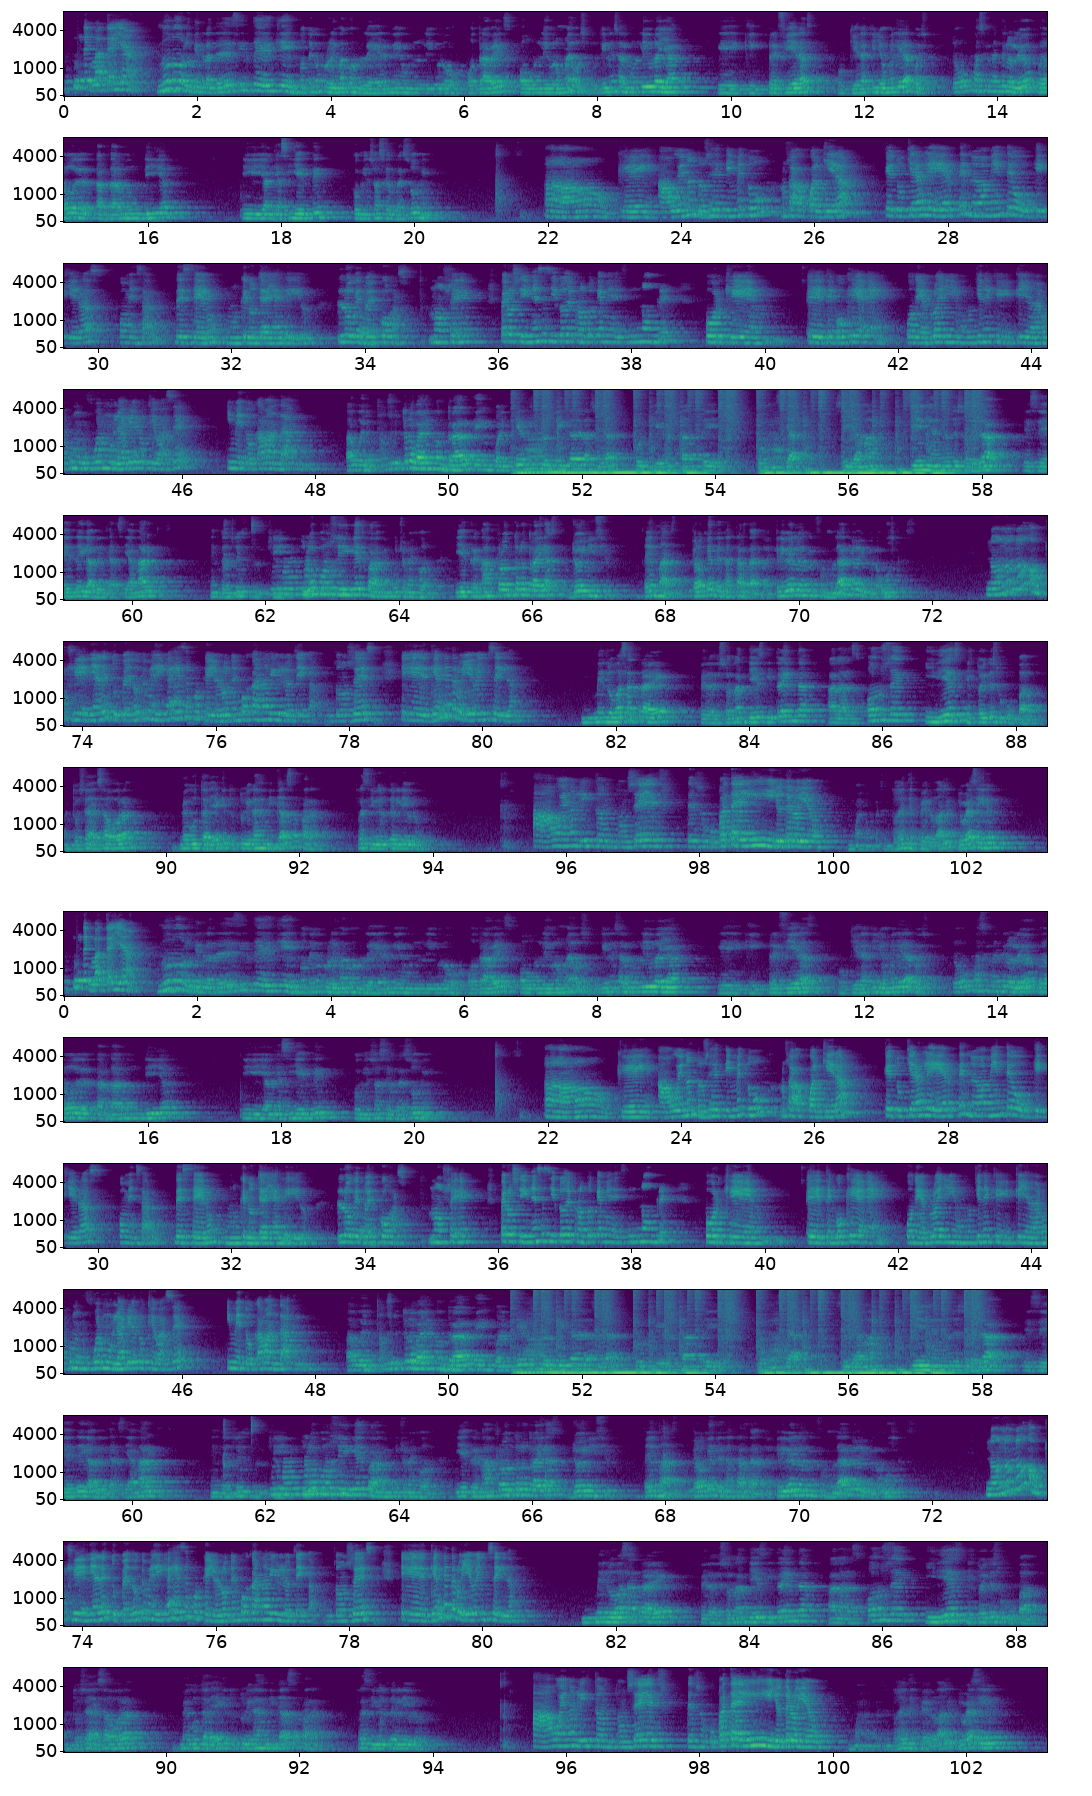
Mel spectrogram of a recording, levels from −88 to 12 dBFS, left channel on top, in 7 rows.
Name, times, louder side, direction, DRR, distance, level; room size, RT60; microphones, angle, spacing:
voice 1, 0.1-1.1 21.9-26.6 27.1-30.0 30.3-33.1 33.6-34.6 34.9-35.6 36.0-38.5 39.1-40.3 40.6-41.8 42.1-46.0 46.7-48.0 48.7-49.7 62.1-63.2 68.3-68.4 72.8-80.5 95.5-97.5 97.8-99.8, right 2 dB, 55° right, 1 dB, 0.5 m, -29 dB
voice 2, 1.4-9.2 9.8-11.2 11.6-12.9 13.3-16.4 17.4-18.7 19.1-20.2 33.9-34.1 48.5-48.9 49.3-54.1 54.6-55.3 55.8-56.5 56.9-58.2 58.6-60.5 61.2-62.3 62.5-64.5 64.8-67.2 67.6-68.1 68.4-71.4 81.5-82.8 83.3-84.9 85.2-86.4 86.6-89.5 90.1-92.3 92.9-93.8 100.2-102.4, left 2 dB, 45° left, 1 dB, 0.5 m, -28 dB
sound 1, 50.9-54.3 54.6-58.0, left 1 dB, 80° right, 0.9 m, -21 dB
2.6 x 2.4 x 2.4 m, 1.1 s
head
